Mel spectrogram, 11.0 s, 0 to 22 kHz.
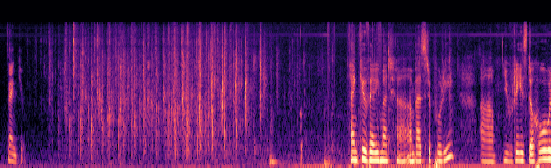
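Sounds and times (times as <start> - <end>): audience applauding: 1.0 - 6.0.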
